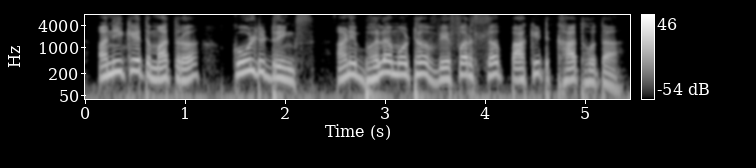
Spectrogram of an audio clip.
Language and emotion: Marathi, neutral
